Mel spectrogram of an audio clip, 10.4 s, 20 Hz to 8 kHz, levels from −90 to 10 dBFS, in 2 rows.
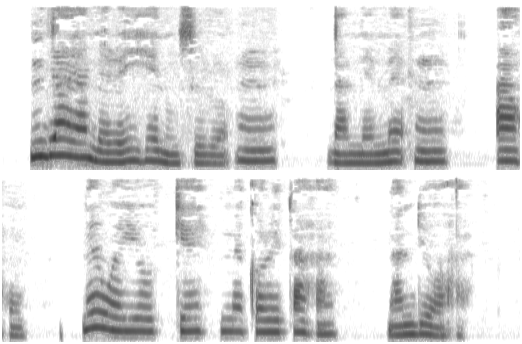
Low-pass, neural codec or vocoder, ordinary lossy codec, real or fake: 7.2 kHz; none; MP3, 32 kbps; real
